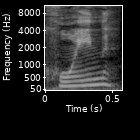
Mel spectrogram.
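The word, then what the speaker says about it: Quoine: and crypto exchange operator coin I believe is how it's pronounced even though it's qu o ine has said he believes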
